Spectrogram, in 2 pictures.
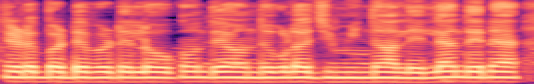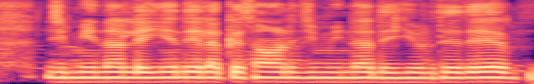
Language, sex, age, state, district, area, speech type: Dogri, male, 18-30, Jammu and Kashmir, Samba, rural, spontaneous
